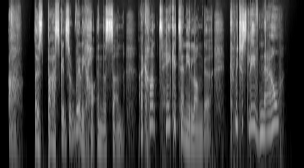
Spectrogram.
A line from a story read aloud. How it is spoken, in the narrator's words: begged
